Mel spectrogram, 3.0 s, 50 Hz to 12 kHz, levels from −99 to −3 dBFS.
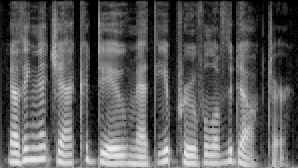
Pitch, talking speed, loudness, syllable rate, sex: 170 Hz, 220 wpm, -16 LUFS, 5.4 syllables/s, female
